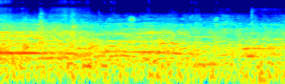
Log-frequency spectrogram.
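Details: Rampaging masked cow, unloaded from a truck, holds a steady, low, droning moo for most of the span. Background chatter and outdoor noise run underneath.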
